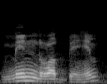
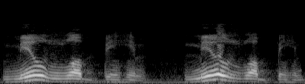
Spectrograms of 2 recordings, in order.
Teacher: So anytime you have a noon sakina followed by a lam, or you have a tanween followed by a lam, or a tanween followed by a ra, or a noon sakina followed by a ra, you drop the sound of n, and you merge what is before with what is after. · You drop the noon and you merge the meme with the ra. And you say, mil rabbihim, mil rabbihim, immediately. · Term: idgham without ghunna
